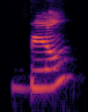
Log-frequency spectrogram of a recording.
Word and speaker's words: blanc: Blanc, Okay, so it almost sounds like it's got a G on the end of that, yeah, because we're not pronouncing the D, but we are pronouncing it like a blanc, right?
